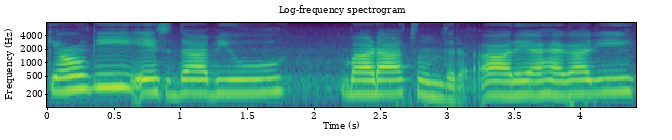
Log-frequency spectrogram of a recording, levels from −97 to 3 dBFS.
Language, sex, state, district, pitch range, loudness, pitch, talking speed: Punjabi, female, Punjab, Kapurthala, 200-225 Hz, -16 LUFS, 210 Hz, 135 wpm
